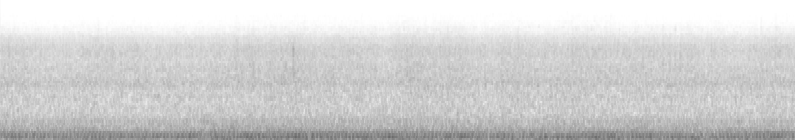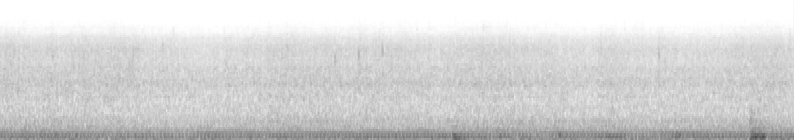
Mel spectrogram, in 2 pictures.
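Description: Steady rain falling on the shed, with a low steady hum underneath and a couple of faint knocks near the end.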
